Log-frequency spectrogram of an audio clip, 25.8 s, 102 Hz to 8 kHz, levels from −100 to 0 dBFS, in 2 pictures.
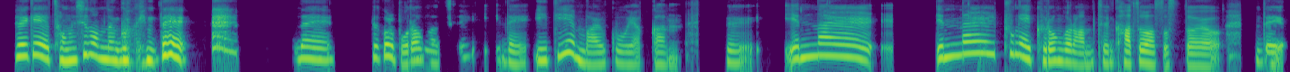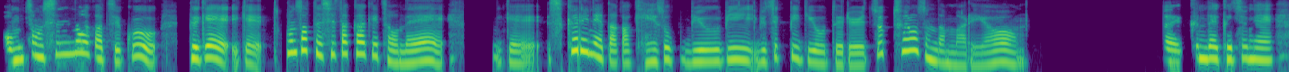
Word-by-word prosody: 되게 275 -1 +5
정신없는 220 +1 +2
곡인데. 215 +5 +4 1.1
네. 225 -2 -1 0.4
그걸 255 +2 +2
뭐라고 195 +2 -2
하지. 215 +8 -15 0.2
이 210 - -16
네. 185 -5 -5
EDM 230 - 0
말고 170 +1 -5
약간 170 0 -8 0.5
그 190 +2 -4 0.4
옛날, 265 0 +1 0.6
옛날풍의 305 0 +1
그런 205 -1 0
걸 190 -2 0
아무튼 170 +2 -5
가져왔었어요. 165 -4 -1 0.3
근데 185 -4 -1
엄청 225 +7 +2
신나 310 +4 +1
가지고 240 +1 +1 0.3
그게 235 -3 +6
이게 180 -3 -4 0.2
콘서트 345 -1 +4
시작하기 305 -1 +2
전에 190 0 +1 0.5
이게 190 -7 -5 0.2
스크린에다가 270 - +3
계속 200 +3 -2
뮤비 200 +2 0
뮤직비디오들을 190 -7 -3
쭉 310 +1 -5
틀어 380 +1 +4
준단 215 - -2
말이에요. 170 +4 -4 1.4
네. 195 -3 +1
근데 235 -1 +3
그중에 225 -1 +1
215 Hz, 235 characters per minute, -20 LUFS, 190-270 Hz, 1.4 s, 그게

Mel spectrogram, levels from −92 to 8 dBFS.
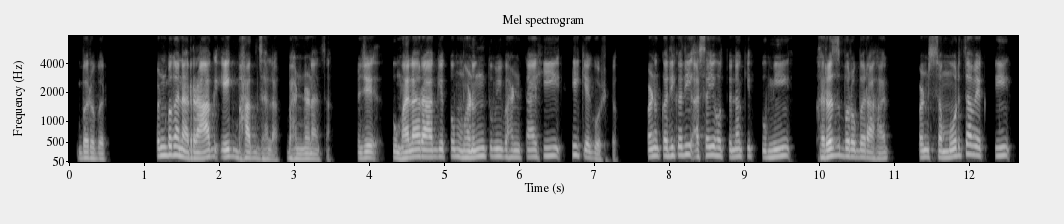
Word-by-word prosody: बरोबर 125 -3 -1 0.7
पण 190 +2 +2
बघा 205 0 +4
ना 165 - +5
राग 135 +5 +5
एक 160 0 +4
भाग 135 0 0
झाला 115 -5 -7
भांडणाचा. 115 -2 -3
म्हणजे 140 +2 -2 0.3
तुम्हाला 140 +4 +5
राग 160 0 +5
येतो 165 +1 -3
म्हणून 155 +2 +2
तुम्ही 175 0 -2
भांडता 155 -1 -4
ही 185 +3 -1 0.2
ठीक 205 -5 -4
आहे 150 - 0
गोष्ट. 115 -5 -9 0.4
पण 175 +2 +2
कधी 185 +1 +1
कधी 205 +2 0
असंही 200 -1 -1
होतं 180 -4 -2
ना 175 - 0
की 180 - -7
तुम्ही 170 +2 -2 0.4
खरंच 170 +6 +4
बरोबर 160 -3 0
आहात 130 -1 -3 0.4
पण 155 +1 0
समोरचा 160 +7 0
व्यक्ती 190 -1 -2
160 Hz, 160 wpm, -24 LUFS, 140-180 Hz, 0.7 s, ना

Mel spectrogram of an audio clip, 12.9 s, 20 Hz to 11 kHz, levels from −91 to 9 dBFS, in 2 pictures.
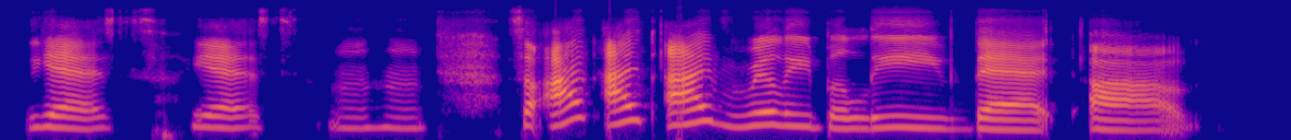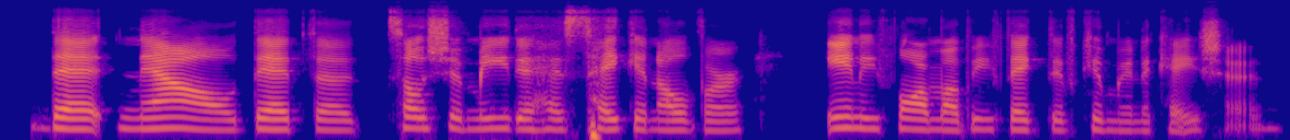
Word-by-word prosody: Yes, 225 -2 +1 0.4
yes, 230 -2 -1 0.3
mhm. 220 -1 -19 0.4
So - - -1
I 415 - +7
I 365 +1 +6
I 295 +5 +7
really 265 0 -3
believe 215 -1 -5
that, 195 -3 +4 0.2
uh, 185 -3 0 0.8
that 205 -3 +4
now, 210 -3 +3
that 195 -1 +2
the 185 -2 -7
social 215 -1 -2
media 205 0 -4
has 195 0 -6
taken 195 -1 -3
over 180 -1 -8 0.4
any 220 -1 +4
form 200 -2 -5
of 185 +2 -5
effective 190 -2 -6
communication. 175 -1 -10
210 Hz, 115 wpm, -25 LUFS, 190-225 Hz, 0.8 s, I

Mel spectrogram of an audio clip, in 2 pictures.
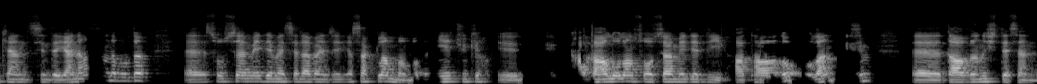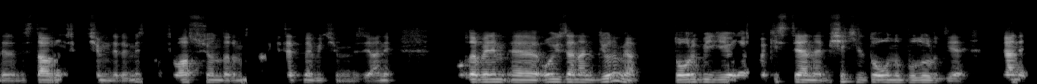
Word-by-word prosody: kendisinde, 115 -3 -2
yani, 115 +5 +3
aslında 175 +4 -6
burada, 175 +1 +1 0.3
eee, 110 +1 -1
sosyal 135 +4 -2
medya 140 0 0
mesela 125 -1 0
bence 120 -1 -2
yasaklanmamalı. 120 -3 -2
Niye? 135 0 -2
Çünkü 130 +1 -7
ha 125 -1 -13
eee, 100 -2 -4 0.5
hatalı 120 +4 +6
olan 140 +1 +4
sosyal 125 -3 +3
medya 120 -1 -1
değil, 110 -3 -7
hatalı 105 +1 +3 0.2
olan 450 +1 +2
bizim, 460 - -9 0.4
eee, 100 -1 +4
davranış 115 +4 +5
desenlerimiz, 95 -2 -3
davranış 105 0 +2
biçimlerimiz, 90 -2 -7
motivasyonlarımız, 110 - -3
hareket 450 0 -6
etme - - -5
biçimimiz - - -14
yani. 485 +2 -5 0.6
Burada 450 +1 +4
benim, 115 0 +2
eee, 105 -1 +2
o - - +2
yüzden, 115 -1 +2
hani, 110 -2 -2
diyorum 135 +5 +1
ya, - - -1 0.3
"Doğru 445 +1 +4
bilgiye - - 0
ulaşmak 470 0 -4
isteyenler 100 -3 +2
bir 100 - -6
şekilde 115 -4 -2
onu 105 -1 +2
bulur." 100 -1 -3
diye. 465 +1 -4 0.4
Yani, - - +6
120 Hz, 145 wpm, -26 LUFS, 105-140 Hz, 0.6 s, hatalı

